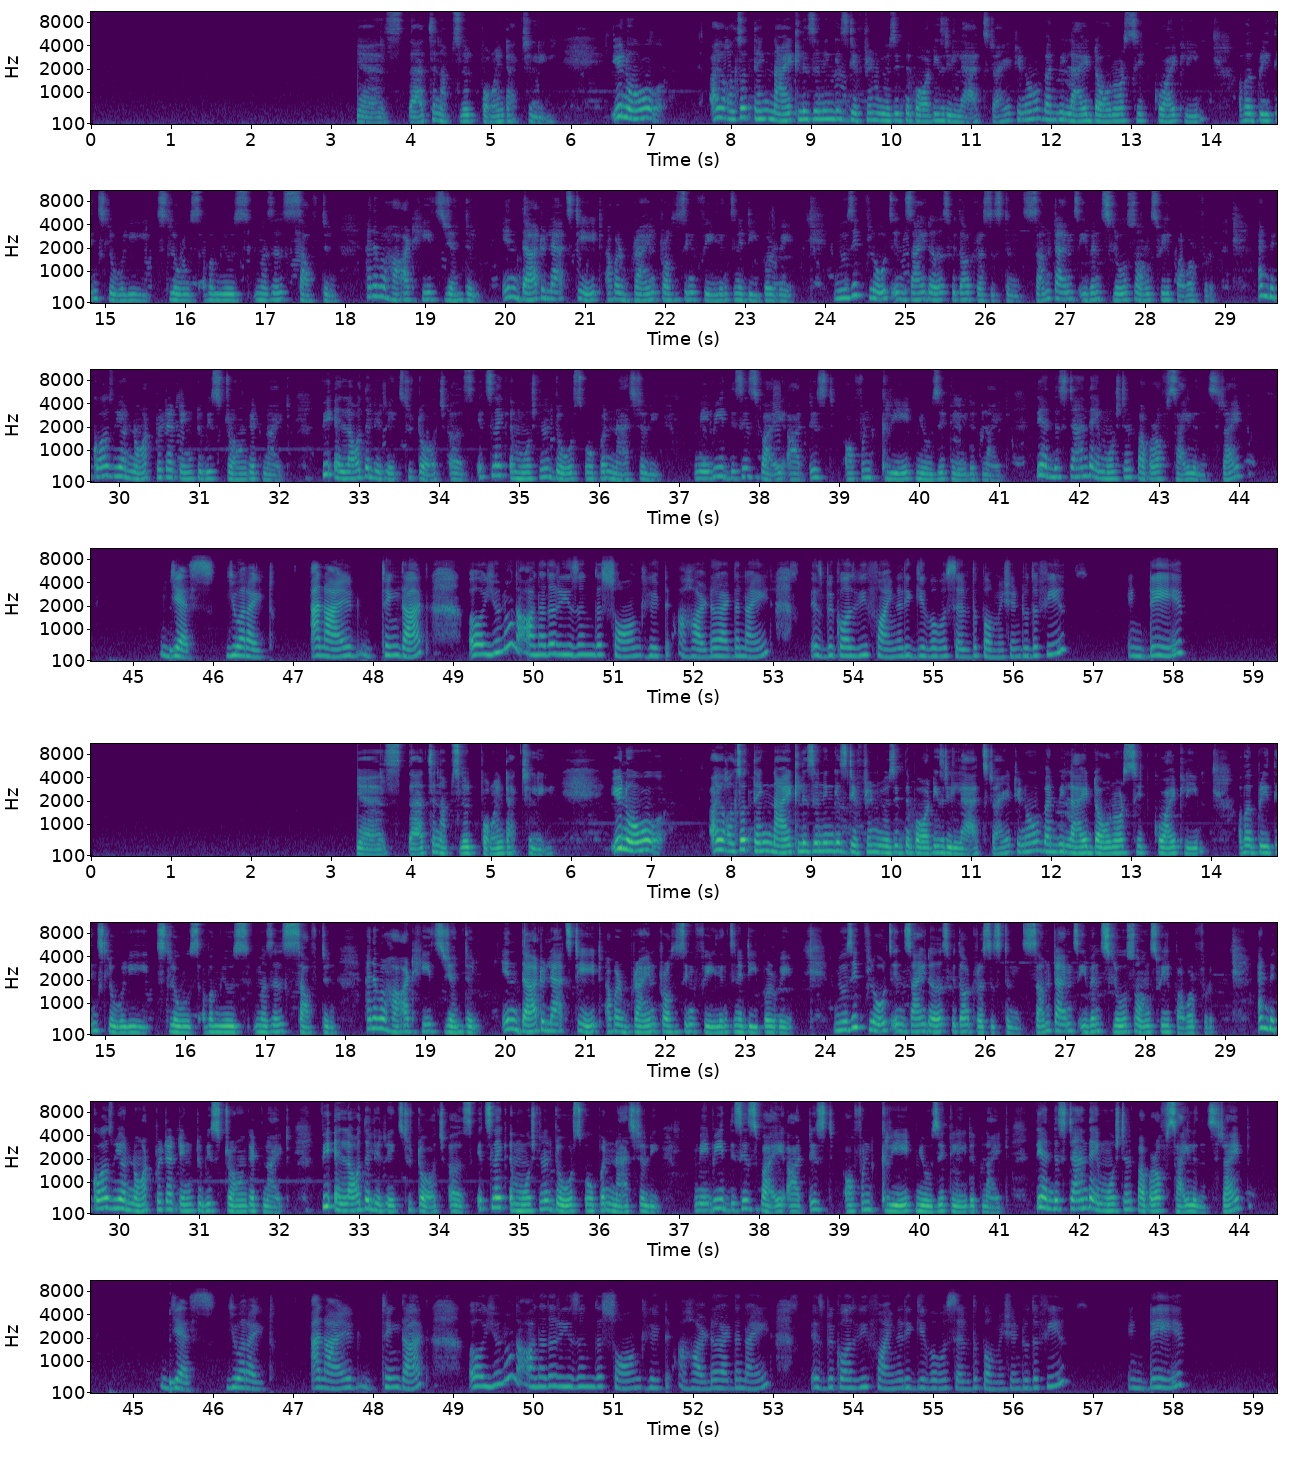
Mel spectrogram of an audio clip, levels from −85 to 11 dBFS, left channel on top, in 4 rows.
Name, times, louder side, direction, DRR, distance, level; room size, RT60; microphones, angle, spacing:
voice 1, 3.3-7.2 7.7-17.9 18.3-19.7 20.0-36.8 37.2-41.0 41.5-44.0 45.4-45.5, right 7 dB, 85° right, 0.5 m, -29 dB
voice 2, 45.3-46.6 47.2-56.9 57.4-58.1, left 5 dB, 35° left, 0.4 m, -32 dB
2.9 x 2.4 x 3.0 m
head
